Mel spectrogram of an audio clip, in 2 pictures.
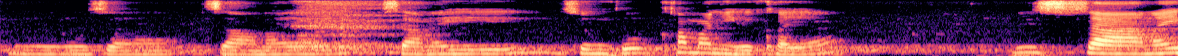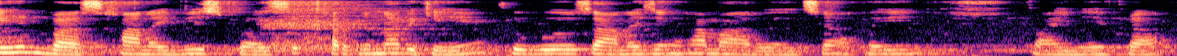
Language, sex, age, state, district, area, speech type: Bodo, female, 45-60, Assam, Chirang, rural, spontaneous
